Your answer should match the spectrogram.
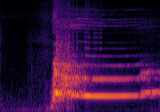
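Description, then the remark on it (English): A dog named Opie, seeing another dog, lets out one loud, drawn-out bark that stretches into a sustained, tonal howl-like note, with no one talking. “He's going to do that for a while if he keeps seeing that dog.”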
